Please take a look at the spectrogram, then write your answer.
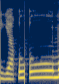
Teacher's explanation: واو ساکن اس سے پہلے پیش ایک الف کے برابر کھینچیں گے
